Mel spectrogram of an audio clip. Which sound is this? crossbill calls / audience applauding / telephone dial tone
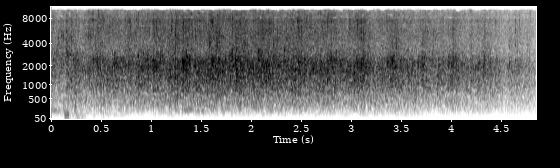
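audience applauding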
